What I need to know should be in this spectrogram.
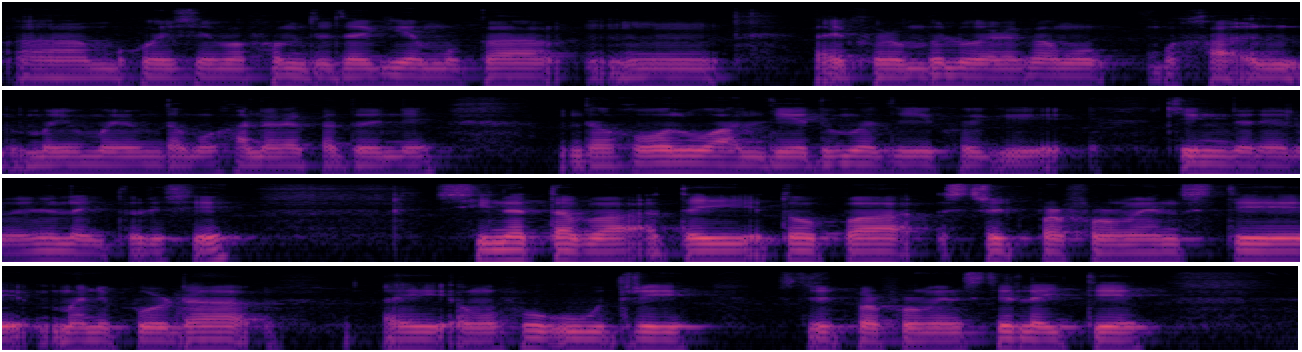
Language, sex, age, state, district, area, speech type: Manipuri, male, 30-45, Manipur, Tengnoupal, rural, spontaneous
